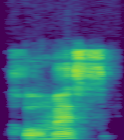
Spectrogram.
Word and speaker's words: Pommes: 그리고 앞에 것만 뜯어서 발음하면 포메스 이렇게 읽는다.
